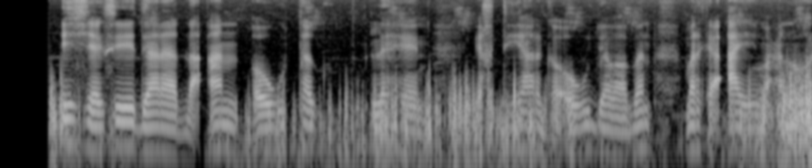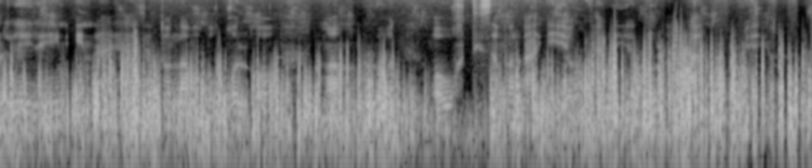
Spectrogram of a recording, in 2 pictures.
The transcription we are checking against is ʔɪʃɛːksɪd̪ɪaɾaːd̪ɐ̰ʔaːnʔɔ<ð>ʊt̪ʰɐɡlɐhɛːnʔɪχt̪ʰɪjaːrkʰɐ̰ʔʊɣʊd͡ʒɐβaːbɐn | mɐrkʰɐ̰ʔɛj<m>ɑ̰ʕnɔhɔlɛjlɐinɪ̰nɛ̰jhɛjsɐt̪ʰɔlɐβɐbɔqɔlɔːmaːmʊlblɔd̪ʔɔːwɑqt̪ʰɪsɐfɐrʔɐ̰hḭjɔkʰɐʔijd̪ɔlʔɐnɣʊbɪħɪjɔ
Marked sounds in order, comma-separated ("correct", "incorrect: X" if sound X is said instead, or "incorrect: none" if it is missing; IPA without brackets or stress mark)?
incorrect: ɣ, correct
